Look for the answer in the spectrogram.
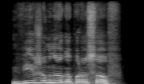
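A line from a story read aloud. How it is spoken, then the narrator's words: Alarmed shout. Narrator (Russian): тревожно крикнул зоркий карасик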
